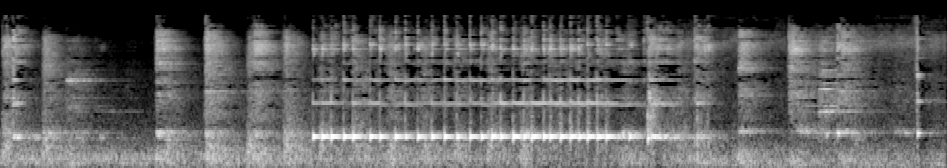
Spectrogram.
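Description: Metal sheep bells being handled and shaken by hand: scattered clinks and knocks, then from about three seconds in one bell is shaken fast, its clapper striking many times a second on a single ringing note for about three seconds before it stops abruptly.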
